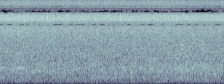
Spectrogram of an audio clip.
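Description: Fast-flowing muddy flash-flood water rushing down a street, a steady, even rushing noise.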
